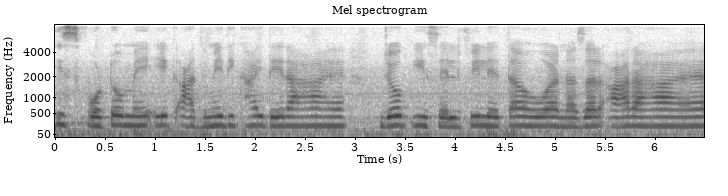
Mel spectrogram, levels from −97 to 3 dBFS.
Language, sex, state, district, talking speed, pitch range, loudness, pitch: Hindi, female, Uttar Pradesh, Ghazipur, 165 wpm, 200-215 Hz, -31 LUFS, 205 Hz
